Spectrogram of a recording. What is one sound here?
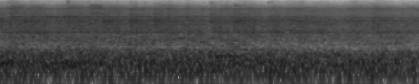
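Freight wagons rumble and clank along a track.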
